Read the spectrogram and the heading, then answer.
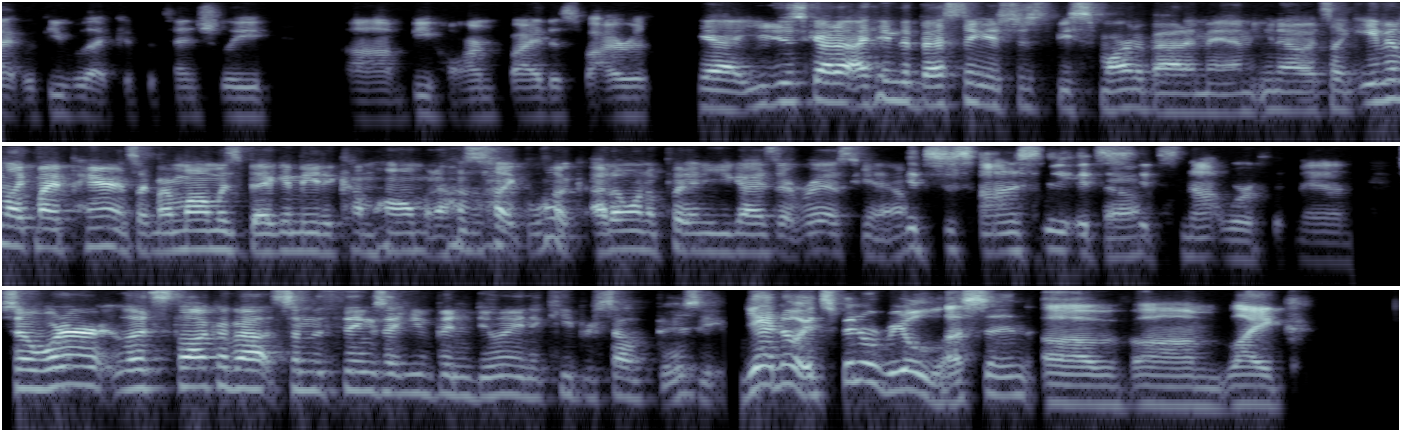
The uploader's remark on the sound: Via video chat all the way from New York City. I knew this was going to be a weird dive into the web-chat world but I decided to jump on the "Zoom" train along with everyone else.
